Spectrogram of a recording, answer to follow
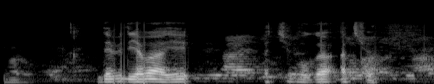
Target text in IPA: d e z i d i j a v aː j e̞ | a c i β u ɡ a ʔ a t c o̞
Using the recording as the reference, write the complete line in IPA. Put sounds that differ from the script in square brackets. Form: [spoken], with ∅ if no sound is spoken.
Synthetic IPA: d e [v] i d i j a [β] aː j e̞ | a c i [v] u ɡ a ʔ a t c o̞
